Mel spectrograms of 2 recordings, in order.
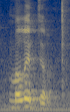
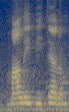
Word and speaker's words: molybdenum: hang on spell that so we say it m-o-l-y mali sometimes molly spelled two l's i know molly m-o-l-y b the letter b de nom d-e-n-u-m malibi denim or molybdenum as it should be said aeg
